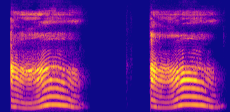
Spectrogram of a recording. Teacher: falling down and then rising up like wow wow a thinking sound I was considering whether to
